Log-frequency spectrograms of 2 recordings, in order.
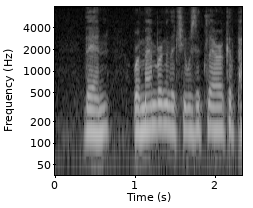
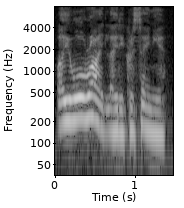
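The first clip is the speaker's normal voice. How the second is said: louder, calling out in alarm; loud worried call; 3 semitones higher, 9 dB louder than usual. Acted.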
